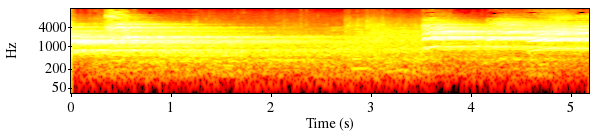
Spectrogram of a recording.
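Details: Belugas playing after feeding at Port of Nagoya Public Aquarium, 27 January 2019: a long sustained harmonic whistle, a brief lull, then a loud burst of bright overlapping whistles.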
